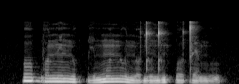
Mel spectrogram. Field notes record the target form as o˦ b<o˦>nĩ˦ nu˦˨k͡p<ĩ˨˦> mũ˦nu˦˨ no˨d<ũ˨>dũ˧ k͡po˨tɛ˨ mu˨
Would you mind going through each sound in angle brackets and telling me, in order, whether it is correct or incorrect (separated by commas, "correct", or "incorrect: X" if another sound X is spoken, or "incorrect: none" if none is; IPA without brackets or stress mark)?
correct, incorrect: i˨˦, correct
